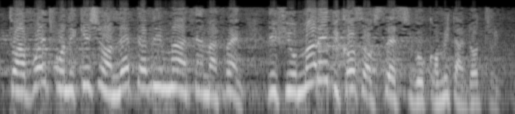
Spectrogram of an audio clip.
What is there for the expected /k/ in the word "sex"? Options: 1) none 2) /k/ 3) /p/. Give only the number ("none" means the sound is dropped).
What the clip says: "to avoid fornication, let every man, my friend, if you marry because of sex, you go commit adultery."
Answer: 1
